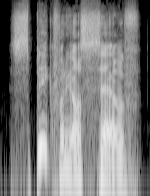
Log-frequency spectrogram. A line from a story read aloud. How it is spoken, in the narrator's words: she snapped through her sobs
